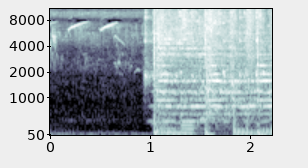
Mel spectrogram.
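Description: A break in the music holds several short, high bird chirps over faint outdoor ambience. About a second in, the music comes back loudly with a bass beat.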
